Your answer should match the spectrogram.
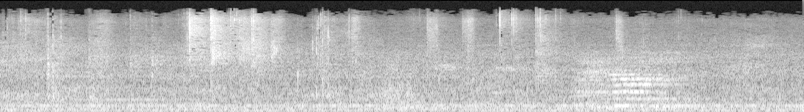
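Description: Quiet room with faint rustles and scrapes of hands on a paper worksheet on a table, over a low steady hum, with a brief faint voice about four and a half seconds in.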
